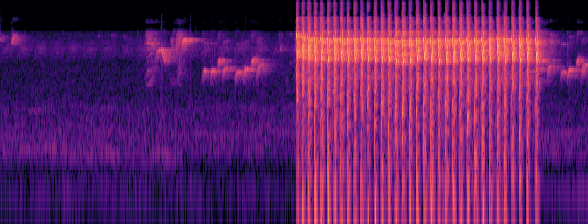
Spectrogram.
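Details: Cililin giving quiet high twitters, then a loud three-second burst of rapid evenly repeated rattling notes, ending with soft chirps.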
